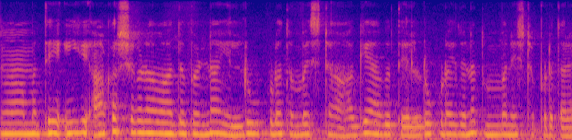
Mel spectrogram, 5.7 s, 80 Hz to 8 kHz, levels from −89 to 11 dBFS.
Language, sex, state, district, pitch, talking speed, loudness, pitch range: Kannada, female, Karnataka, Mysore, 215 Hz, 155 wpm, -16 LUFS, 200-225 Hz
